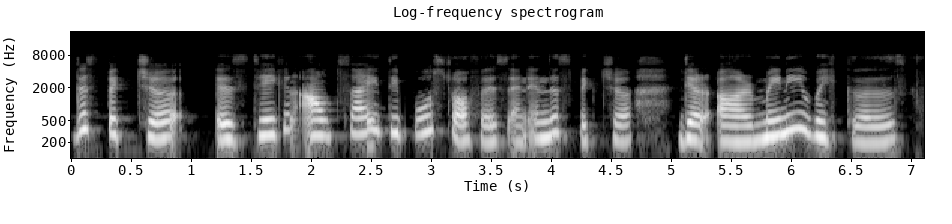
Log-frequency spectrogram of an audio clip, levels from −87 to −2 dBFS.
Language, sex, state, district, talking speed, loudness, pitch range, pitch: English, female, Haryana, Rohtak, 135 wpm, -17 LUFS, 210-275 Hz, 240 Hz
